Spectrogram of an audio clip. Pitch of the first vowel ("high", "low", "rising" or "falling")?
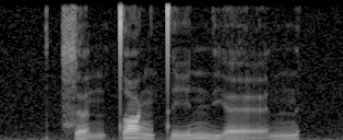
low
